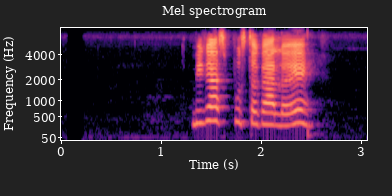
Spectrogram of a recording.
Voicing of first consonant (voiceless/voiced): voiced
